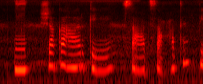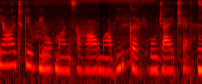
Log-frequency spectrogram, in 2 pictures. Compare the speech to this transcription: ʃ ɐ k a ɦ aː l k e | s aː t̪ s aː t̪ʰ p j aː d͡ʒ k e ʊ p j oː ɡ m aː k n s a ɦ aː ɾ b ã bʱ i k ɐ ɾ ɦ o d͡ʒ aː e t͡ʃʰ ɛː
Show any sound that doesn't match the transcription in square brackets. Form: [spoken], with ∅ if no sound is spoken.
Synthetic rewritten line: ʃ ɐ k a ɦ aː [ɾ] k e | s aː [t̪ʰ] s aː t̪ʰ p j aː d͡ʒ k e ʊ p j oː ɡ m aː [∅] n s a ɦ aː ɾ [m] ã bʱ i k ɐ ɾ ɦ o d͡ʒ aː e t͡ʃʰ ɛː

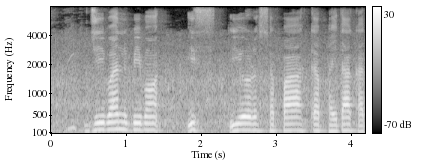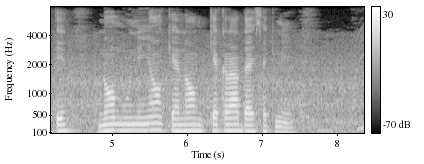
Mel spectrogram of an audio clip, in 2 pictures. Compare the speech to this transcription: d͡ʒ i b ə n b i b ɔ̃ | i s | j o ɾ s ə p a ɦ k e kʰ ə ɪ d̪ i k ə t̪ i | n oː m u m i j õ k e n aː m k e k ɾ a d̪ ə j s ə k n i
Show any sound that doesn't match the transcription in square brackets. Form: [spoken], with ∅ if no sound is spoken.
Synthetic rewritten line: d͡ʒ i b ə n b i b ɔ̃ | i s | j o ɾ s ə p a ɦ k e [pʰ] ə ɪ d̪ [a] k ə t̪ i | n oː m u [n] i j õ k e n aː m k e k ɾ a d̪ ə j s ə k n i

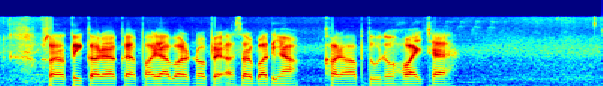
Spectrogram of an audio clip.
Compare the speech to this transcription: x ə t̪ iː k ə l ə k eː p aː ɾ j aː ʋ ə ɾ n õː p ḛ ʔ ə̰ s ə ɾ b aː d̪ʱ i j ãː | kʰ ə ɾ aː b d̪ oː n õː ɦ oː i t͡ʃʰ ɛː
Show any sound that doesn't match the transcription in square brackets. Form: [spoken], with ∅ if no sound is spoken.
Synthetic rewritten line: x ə t̪ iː k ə [ɾ] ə k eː p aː ɾ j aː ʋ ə ɾ n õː p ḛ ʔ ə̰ s ə ɾ b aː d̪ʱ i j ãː | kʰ ə ɾ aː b d̪ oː n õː ɦ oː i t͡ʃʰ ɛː

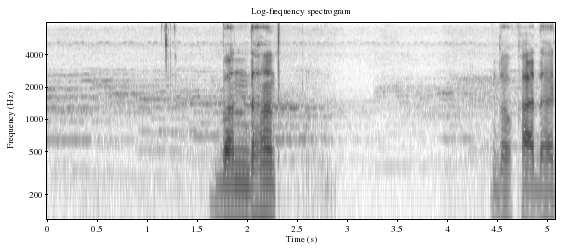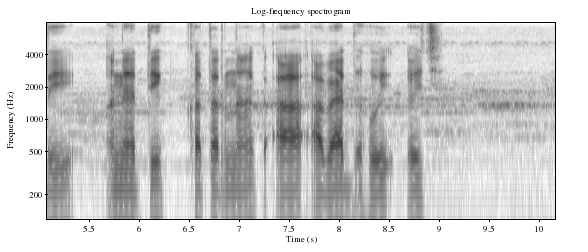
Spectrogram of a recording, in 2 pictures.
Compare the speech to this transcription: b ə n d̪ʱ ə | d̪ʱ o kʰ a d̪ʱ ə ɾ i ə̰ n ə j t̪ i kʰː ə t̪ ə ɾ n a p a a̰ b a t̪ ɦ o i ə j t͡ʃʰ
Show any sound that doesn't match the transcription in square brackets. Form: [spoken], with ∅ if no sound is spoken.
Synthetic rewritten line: b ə n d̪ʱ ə | d̪ʱ o kʰ a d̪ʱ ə ɾ i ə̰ n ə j t̪ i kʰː ə t̪ ə ɾ n a [k] a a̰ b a [d̪] ɦ o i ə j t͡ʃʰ

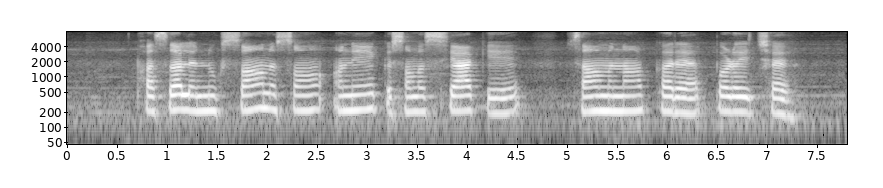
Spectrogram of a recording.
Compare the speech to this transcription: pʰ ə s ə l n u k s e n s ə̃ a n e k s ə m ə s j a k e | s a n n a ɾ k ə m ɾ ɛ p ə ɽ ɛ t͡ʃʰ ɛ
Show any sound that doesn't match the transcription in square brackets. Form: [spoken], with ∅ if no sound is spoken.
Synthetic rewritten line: pʰ ə s ə l n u k s [a] n s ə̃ [ə] n e k s ə m ə s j a k e | s a [m] n a [∅] k ə [∅] ɾ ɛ p ə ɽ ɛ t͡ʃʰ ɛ

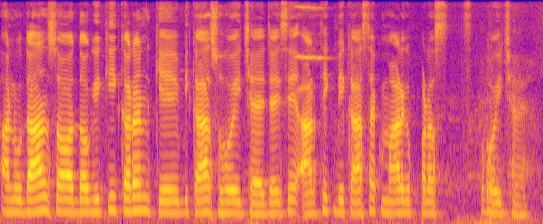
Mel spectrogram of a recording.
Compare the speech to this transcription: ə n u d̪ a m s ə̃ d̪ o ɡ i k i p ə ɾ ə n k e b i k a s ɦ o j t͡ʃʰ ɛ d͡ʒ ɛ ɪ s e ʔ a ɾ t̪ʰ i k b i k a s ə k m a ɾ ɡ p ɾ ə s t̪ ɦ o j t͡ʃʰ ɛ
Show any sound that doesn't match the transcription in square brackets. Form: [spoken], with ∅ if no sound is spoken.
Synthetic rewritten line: ə n u d̪ a [n] s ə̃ d̪ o ɡ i k i [k] ə ɾ ə n k e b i k a s ɦ o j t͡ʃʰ ɛ d͡ʒ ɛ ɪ s e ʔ a ɾ t̪ʰ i k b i k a s ə k m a ɾ ɡ p ɾ ə s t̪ ɦ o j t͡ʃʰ ɛ

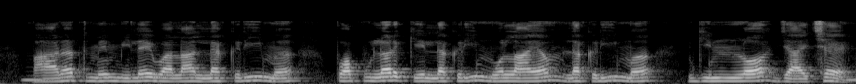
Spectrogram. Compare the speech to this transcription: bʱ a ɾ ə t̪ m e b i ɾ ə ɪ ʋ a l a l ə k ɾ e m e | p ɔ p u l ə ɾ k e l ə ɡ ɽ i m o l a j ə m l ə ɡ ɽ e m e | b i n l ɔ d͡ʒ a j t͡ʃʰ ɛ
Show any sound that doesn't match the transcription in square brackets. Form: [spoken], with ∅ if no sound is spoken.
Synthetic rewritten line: bʱ a ɾ ə t̪ m e [m] i [l] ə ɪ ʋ a l a l ə k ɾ [i] m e | p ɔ p u l ə ɾ k e l ə [k] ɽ i m o l a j ə m l ə [k] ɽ [i] m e | [ɡ] i n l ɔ d͡ʒ a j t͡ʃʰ ɛ

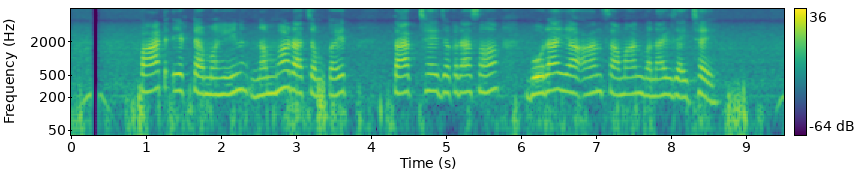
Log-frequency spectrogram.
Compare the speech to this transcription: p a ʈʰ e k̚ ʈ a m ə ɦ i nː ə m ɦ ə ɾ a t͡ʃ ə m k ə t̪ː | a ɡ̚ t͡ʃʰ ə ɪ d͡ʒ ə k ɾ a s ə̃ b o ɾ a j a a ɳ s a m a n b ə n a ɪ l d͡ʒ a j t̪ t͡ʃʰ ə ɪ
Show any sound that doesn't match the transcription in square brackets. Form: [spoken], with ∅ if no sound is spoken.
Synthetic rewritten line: p a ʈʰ e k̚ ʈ a m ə ɦ i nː ə m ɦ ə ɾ a t͡ʃ ə m k ə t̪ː | a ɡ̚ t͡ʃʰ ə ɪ d͡ʒ ə k ɾ a s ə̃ b o ɾ a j a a [n] s a m a n b ə n a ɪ l d͡ʒ a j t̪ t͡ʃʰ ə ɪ

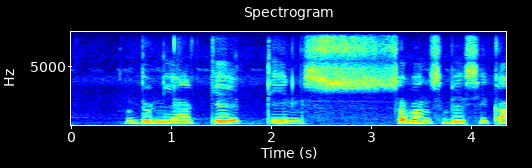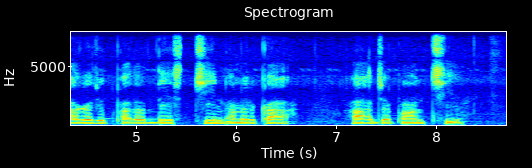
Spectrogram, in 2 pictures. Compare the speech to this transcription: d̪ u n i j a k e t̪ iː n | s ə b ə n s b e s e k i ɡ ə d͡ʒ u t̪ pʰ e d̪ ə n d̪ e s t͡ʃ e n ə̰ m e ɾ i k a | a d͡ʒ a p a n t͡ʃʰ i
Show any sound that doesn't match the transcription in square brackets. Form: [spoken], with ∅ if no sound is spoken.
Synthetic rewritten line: d̪ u n i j a k e t̪ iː n | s ə b ə n s b e s [i] k [a] ɡ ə d͡ʒ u t̪ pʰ [a] d̪ ə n d̪ e s t͡ʃ [i] n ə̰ m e ɾ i k a | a d͡ʒ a p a n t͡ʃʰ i

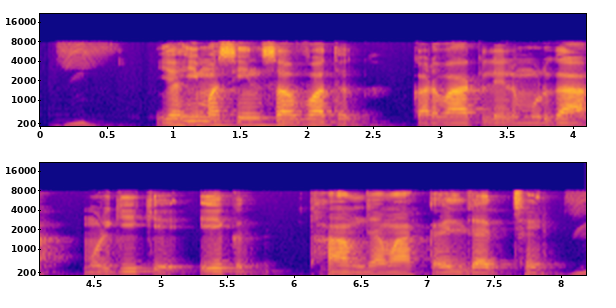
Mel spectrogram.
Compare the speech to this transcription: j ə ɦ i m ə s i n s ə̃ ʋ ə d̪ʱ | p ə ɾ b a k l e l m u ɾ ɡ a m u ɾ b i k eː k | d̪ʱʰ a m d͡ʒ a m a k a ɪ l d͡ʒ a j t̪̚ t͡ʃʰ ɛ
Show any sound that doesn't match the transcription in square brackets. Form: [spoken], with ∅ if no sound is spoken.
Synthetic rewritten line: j ə ɦ i m ə s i n s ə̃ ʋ ə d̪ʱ | [k] ə ɾ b a k l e l m u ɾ ɡ a m u ɾ [ɡ] i k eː k | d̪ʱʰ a m d͡ʒ [ə] m a k [ə] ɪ l d͡ʒ a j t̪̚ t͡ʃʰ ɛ

